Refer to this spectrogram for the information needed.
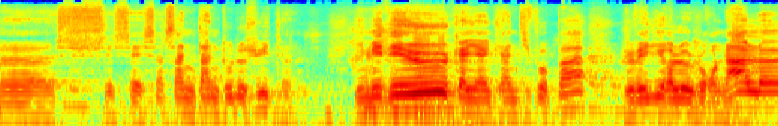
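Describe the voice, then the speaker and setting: Against noticeable background noise, a man speaks at medium pitch and a moderate pace, with ordinary pitch variation and big swings in loudness. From southern France. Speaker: theatre actor. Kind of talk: interview.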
